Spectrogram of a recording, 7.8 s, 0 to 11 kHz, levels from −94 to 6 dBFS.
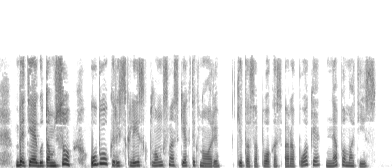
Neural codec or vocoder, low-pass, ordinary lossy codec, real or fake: none; 7.2 kHz; MP3, 48 kbps; real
